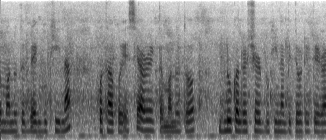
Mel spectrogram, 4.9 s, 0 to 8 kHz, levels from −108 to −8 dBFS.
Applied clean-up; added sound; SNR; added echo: none; none; none; none.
